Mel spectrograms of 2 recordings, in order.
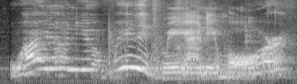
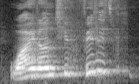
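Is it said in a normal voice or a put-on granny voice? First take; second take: granny voice; normal voice. First: It is said in a put-on granny voice. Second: It is said in his normal voice.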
